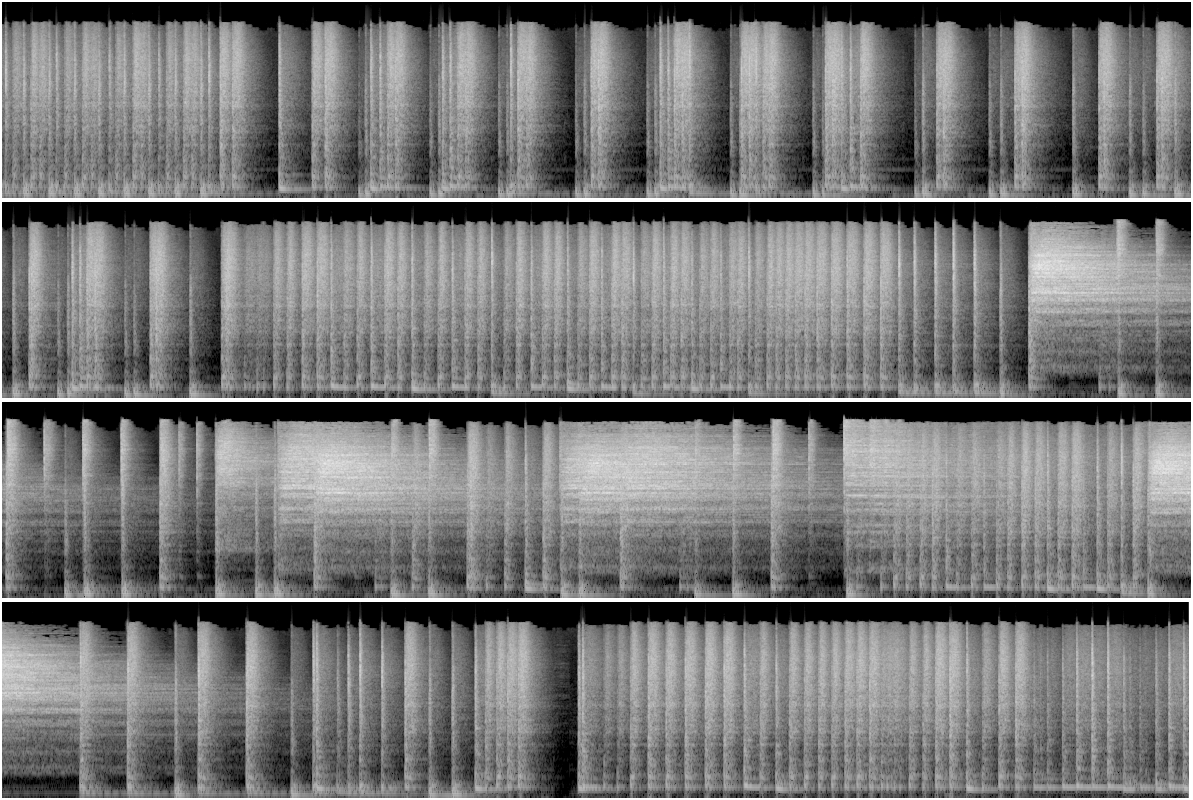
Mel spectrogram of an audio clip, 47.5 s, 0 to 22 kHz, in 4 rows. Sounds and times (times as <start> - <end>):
Bass drum: 0.0 - 14.4, 15.1 - 40.9
Drum kit: 0.0 - 47.5
Snare drum: 0.0 - 47.5.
